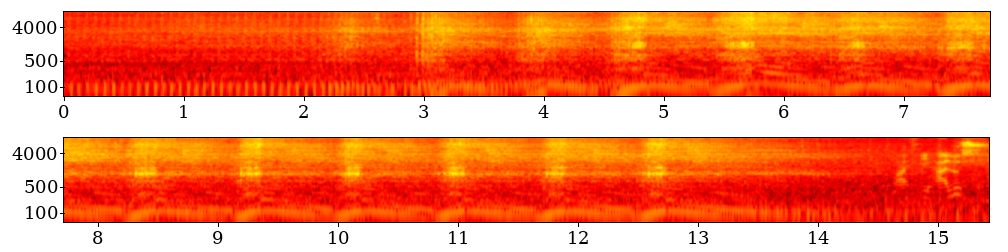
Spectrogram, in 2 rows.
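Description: A 2019 Kawasaki Ninja 250 FI engine revs repeatedly, rising and falling in a steady series of throttle blips over a running idle, loud and close throughout.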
